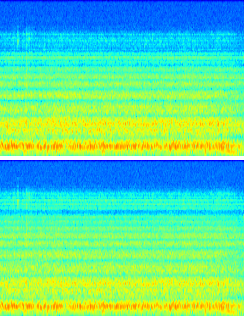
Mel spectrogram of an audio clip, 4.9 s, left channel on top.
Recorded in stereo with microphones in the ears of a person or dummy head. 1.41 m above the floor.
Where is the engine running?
20° left (ahead or behind).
